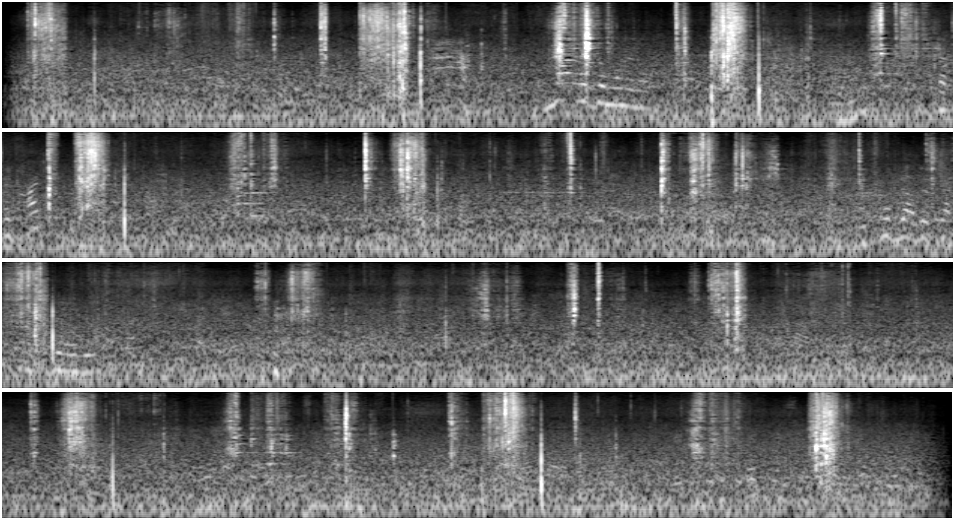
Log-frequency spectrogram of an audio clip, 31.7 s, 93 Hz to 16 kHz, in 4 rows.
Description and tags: Pelle-creusant terre(st)
Someone digging a hole recorded on DAT (Tascam DAP-1) with a Rode NT4 by G de Courtivron.
bulding, dig, site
